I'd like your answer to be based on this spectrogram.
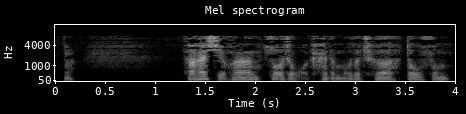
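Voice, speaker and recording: A man's voice: fairly low pitch, moderate pace, pushed and bright, muffled recording, a little hiss or hum. A man playing a cunning, reckless gambler and murder suspect, brazen and sneering, in a radio crime drama. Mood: cynical confessing.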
